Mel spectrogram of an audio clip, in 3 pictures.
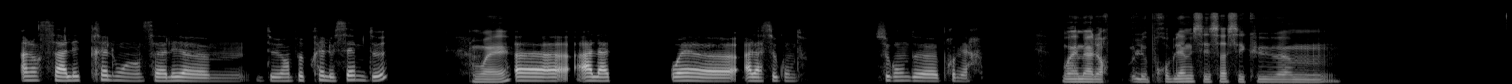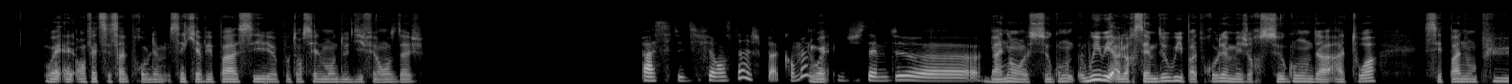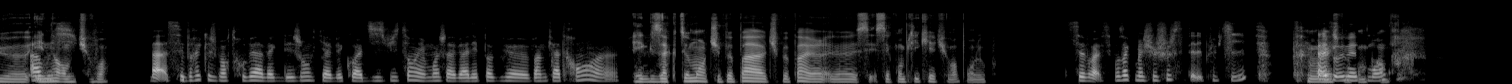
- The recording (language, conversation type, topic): French, unstructured, Quelle est votre stratégie pour maintenir un bon équilibre entre le travail et la vie personnelle ?
- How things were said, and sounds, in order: tapping; laughing while speaking: "Ouais"; chuckle; laughing while speaking: "très"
